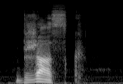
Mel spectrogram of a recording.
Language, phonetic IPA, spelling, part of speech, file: Polish, [bʒask], brzask, noun, Pl-brzask.ogg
